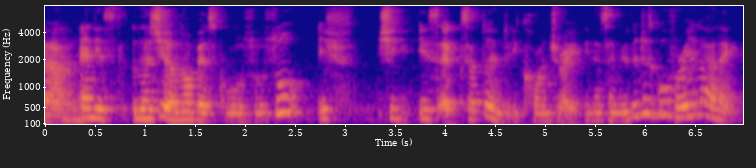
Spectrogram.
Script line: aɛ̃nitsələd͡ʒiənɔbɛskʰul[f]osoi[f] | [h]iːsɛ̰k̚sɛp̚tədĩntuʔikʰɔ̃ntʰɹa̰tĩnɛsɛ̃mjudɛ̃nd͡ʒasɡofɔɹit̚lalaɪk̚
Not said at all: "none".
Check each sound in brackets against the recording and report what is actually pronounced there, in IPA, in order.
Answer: s, f, ʃ

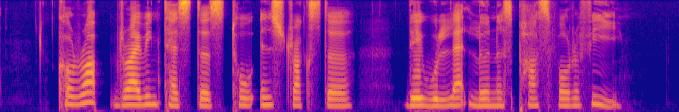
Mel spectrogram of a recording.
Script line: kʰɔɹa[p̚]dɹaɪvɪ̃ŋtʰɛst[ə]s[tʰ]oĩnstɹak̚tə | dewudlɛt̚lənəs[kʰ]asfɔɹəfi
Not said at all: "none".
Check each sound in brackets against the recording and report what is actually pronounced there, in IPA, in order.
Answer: p̚, ə, tʰ, pʰ

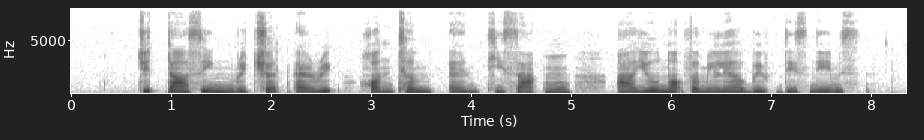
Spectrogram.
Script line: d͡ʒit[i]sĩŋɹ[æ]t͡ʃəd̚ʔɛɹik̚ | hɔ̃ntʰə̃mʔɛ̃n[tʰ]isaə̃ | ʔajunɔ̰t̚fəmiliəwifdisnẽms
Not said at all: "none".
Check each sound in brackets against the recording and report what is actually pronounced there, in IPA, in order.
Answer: a, i, tʰ

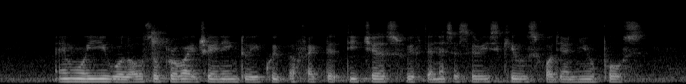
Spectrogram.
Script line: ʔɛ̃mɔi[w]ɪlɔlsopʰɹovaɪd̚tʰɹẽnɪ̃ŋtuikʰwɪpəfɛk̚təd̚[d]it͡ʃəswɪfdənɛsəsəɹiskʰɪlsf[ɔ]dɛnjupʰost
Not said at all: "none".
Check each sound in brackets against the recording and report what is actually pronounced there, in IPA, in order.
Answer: w, t, ɔ

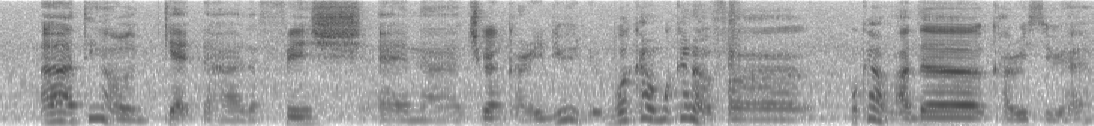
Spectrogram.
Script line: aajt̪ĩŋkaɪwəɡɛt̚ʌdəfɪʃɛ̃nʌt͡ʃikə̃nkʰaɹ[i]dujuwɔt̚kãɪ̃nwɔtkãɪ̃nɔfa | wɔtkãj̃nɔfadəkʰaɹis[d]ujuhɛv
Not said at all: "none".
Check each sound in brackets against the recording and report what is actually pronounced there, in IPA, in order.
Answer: i, d

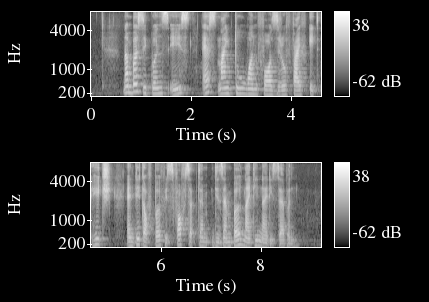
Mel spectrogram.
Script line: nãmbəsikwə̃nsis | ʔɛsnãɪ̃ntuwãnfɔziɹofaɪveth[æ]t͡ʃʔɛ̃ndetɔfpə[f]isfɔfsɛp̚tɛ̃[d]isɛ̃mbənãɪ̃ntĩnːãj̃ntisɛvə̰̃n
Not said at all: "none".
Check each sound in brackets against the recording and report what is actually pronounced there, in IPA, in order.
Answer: e, f, d

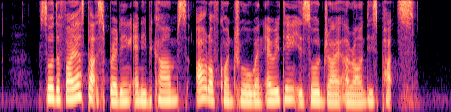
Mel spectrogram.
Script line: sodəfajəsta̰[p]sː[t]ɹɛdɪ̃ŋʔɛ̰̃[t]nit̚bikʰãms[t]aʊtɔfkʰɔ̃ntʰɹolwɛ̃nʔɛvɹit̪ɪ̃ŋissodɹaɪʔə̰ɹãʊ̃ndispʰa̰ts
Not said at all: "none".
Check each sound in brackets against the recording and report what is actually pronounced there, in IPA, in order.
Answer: t, p, none, ʔ

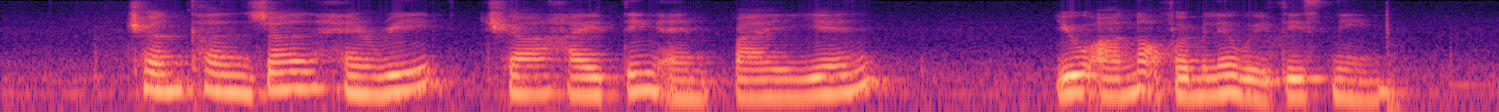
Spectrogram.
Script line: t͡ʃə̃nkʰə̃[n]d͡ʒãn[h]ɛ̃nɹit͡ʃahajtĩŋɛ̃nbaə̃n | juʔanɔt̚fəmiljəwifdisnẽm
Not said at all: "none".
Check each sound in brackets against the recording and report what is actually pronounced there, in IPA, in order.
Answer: n, h

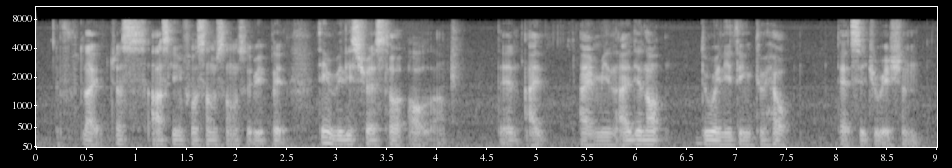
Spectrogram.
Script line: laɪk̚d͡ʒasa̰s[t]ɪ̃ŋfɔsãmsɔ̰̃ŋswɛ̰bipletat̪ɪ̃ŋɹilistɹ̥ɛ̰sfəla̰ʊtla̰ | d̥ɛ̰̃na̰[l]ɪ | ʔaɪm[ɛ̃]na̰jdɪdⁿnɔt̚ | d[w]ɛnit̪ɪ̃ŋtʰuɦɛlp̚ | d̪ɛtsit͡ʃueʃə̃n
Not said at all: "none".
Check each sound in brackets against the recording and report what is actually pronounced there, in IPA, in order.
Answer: k, none, ĩ, u

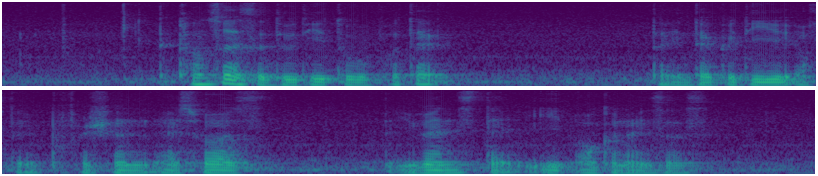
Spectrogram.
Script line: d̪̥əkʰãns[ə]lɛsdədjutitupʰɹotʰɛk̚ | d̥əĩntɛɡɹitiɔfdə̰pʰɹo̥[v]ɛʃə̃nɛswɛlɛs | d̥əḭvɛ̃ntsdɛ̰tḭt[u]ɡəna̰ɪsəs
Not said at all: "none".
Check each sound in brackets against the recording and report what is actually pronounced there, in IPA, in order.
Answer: ə, f, ɔ

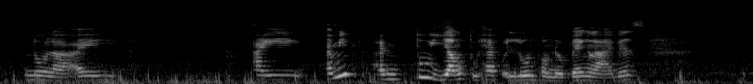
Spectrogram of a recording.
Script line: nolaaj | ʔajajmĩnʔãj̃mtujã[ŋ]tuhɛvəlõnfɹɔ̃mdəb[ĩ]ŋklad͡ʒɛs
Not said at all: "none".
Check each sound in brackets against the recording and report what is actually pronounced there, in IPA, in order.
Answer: ŋ, ɛ̃

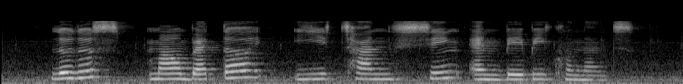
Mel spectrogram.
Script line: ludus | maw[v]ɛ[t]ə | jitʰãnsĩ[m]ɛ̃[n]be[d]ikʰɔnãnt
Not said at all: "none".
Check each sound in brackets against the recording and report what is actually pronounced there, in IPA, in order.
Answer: b, t, ŋ, n, b

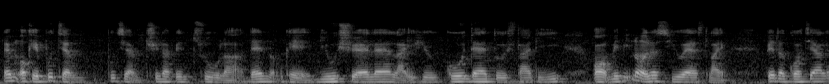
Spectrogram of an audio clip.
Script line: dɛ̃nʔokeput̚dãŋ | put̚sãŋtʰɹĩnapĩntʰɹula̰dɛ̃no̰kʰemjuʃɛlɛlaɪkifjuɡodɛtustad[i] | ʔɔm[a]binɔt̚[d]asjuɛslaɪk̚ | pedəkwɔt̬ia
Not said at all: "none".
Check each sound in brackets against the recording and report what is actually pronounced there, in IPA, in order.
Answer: i, e, d͡ʒ

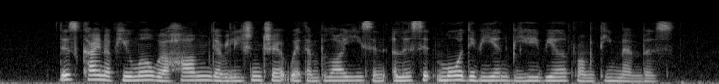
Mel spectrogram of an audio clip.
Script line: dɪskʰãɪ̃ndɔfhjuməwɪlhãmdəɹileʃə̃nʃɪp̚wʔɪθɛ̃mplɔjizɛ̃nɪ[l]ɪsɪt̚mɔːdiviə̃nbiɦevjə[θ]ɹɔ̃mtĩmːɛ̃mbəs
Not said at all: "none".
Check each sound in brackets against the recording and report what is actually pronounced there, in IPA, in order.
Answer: l, f

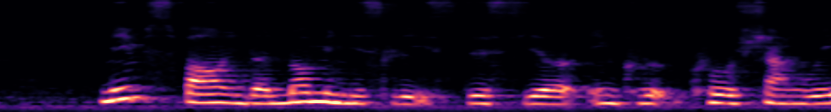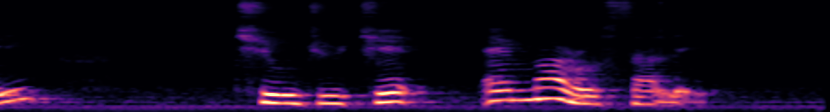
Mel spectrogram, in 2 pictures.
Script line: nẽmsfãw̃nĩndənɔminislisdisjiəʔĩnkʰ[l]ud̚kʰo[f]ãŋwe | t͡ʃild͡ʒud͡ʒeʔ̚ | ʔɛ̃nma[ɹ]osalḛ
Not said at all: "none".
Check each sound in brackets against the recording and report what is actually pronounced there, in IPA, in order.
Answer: l, ʃ, ɹ

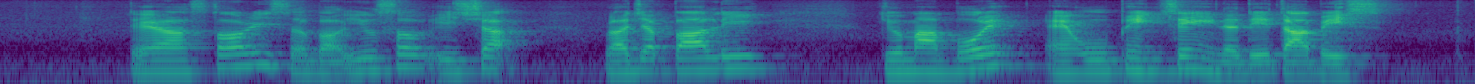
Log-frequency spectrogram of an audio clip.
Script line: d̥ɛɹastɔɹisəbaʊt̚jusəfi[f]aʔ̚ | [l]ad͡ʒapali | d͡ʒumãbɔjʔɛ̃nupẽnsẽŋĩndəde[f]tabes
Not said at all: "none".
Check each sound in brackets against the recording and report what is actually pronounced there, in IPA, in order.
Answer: ʃ, ɹ, none

